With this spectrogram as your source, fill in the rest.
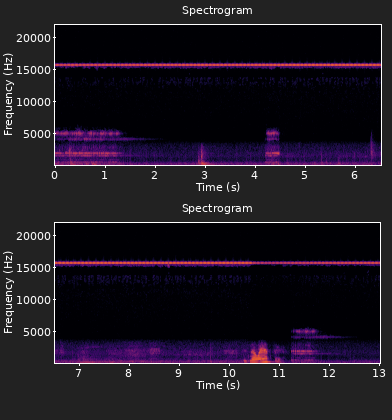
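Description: A telephone rings.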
